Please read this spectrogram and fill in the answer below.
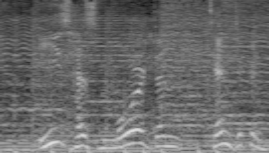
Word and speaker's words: Ys: Genesis beyond the beginning he's pronoun is pronounced is oh okay ease cool ease Sinai says it's pronounced is okay oh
